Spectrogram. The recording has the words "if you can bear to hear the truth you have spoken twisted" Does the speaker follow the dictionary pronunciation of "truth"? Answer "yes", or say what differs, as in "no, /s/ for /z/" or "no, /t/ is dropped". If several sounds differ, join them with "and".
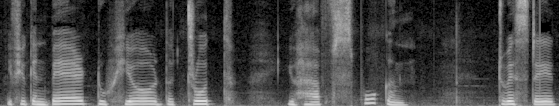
no, /t/ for /θ/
